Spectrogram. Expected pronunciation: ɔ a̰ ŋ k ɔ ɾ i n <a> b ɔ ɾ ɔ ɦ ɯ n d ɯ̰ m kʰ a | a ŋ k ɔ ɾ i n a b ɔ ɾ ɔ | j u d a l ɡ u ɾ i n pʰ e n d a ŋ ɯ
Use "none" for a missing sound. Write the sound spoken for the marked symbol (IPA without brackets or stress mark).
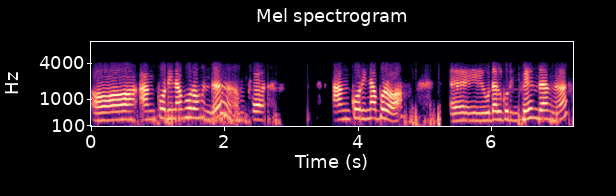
a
